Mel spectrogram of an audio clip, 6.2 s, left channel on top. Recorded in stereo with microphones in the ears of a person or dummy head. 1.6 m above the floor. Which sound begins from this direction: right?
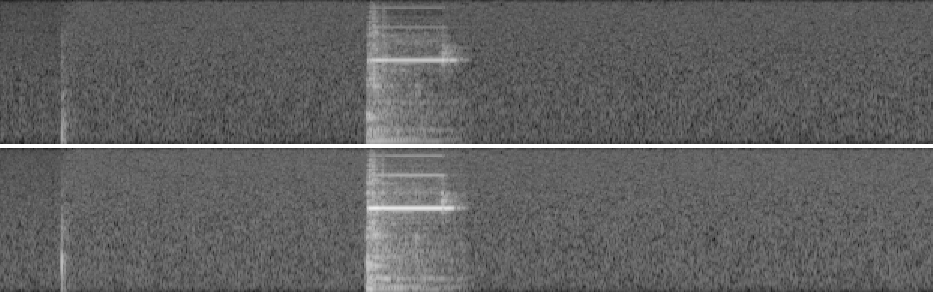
A microwave, at 2.4 s.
